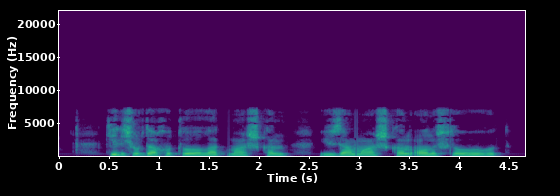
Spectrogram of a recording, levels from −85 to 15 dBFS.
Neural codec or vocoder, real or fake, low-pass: none; real; 7.2 kHz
